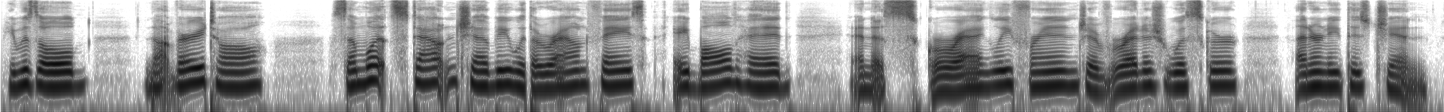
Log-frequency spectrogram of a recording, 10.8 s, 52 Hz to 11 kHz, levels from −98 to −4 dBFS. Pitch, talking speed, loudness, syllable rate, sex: 180 Hz, 150 wpm, -17 LUFS, 4.2 syllables/s, female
